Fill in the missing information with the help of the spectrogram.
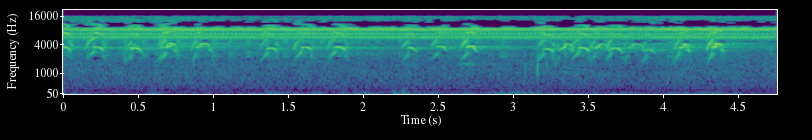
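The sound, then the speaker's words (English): Swallow-tailed kites give repeated thin, high whistling calls in quick clustered bursts over a steady background of insect trilling; no voices. “Swallow-tailed kites live in Central and South America year-round, but there's a subspecies that migrates to the U.S. in the summer.”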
